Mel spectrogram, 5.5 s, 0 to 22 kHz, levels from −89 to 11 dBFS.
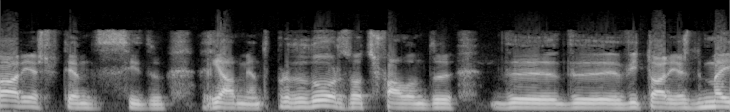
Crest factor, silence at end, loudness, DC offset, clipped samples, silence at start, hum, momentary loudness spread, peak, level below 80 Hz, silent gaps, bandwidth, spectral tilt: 12 dB; 0 s; -14 LUFS; under 0.1%; under 0.1%; 0 s; none; 6 LU; -2 dBFS; -54 dBFS; none; 10 kHz; -5 dB/octave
